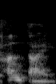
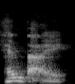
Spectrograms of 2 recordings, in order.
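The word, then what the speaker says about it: hantai: uh in japanese karate there's the word huntai which means like switch reverse from left hand to right hand and somewhere along the line i started mispronouncing that and was saying hentai and hentai in japanese is a pervert and so that led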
